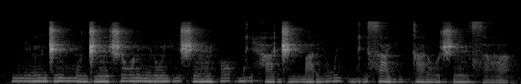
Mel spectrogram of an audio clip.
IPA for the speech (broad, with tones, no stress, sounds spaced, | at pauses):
n i˧ ɾ ĩ˦ d͡ʒ ĩ˦ m ũ˧ d͡ʒ ɛ̃˧ ʃ ɔ̃˦ ɾ ĩ˧ ɾ ũ˧ j i˦ ʃ ɛ̃˧ | o˦ ɡ͡b i˦˨ h a˨ d͡ʒ i˨ m a˨ ɾ i˨˦ w i˦˨ ɡ͡b i˨˦ s a˦˨ j i˨ ɡ a˧ ɾ ɔ̃˨ ʃ ɛ̃˨ s a˨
